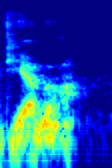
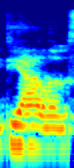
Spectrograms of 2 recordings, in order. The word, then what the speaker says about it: Diallo: Because as Africans, D-I-A, we spell it as Ja. And Americans don't spell the Ja, they spell it as Dia. That's why you guys say it's a Diallo and we say Diallo.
